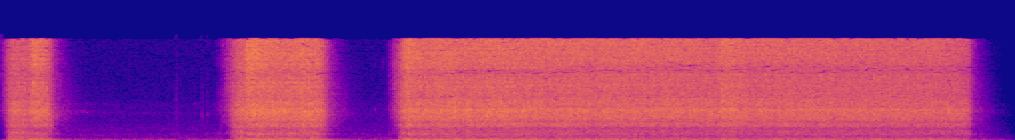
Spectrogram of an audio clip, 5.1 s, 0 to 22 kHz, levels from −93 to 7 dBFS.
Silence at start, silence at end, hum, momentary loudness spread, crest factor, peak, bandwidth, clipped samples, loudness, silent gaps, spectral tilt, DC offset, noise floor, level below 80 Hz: 0 s; 0.2 s; none; 5 LU; 20 dB; -2 dBFS; 16.5 kHz; under 0.1%; -17 LUFS; none; 0 dB/octave; under 0.1%; -56 dBFS; -42 dBFS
